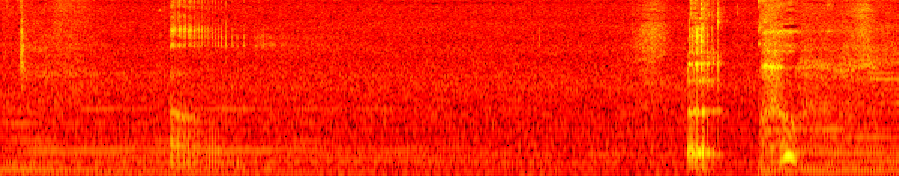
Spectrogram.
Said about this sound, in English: No way, when you drink like Coca-Cola or something, just like you get the burps. It's crazy.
